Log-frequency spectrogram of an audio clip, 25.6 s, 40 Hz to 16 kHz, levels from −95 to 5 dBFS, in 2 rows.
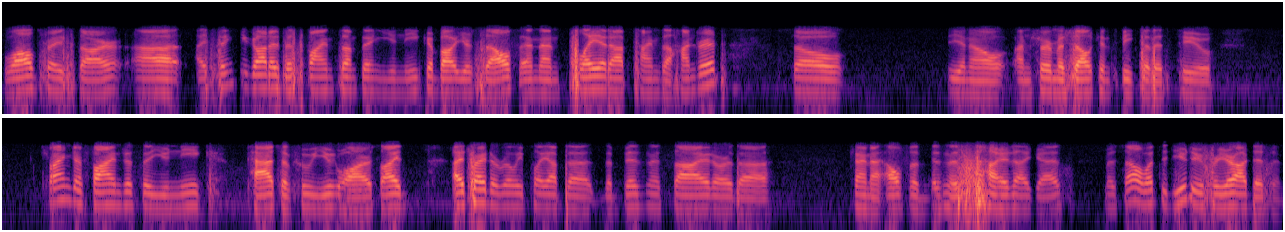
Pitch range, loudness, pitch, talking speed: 125-145 Hz, -28 LUFS, 135 Hz, 170 wpm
